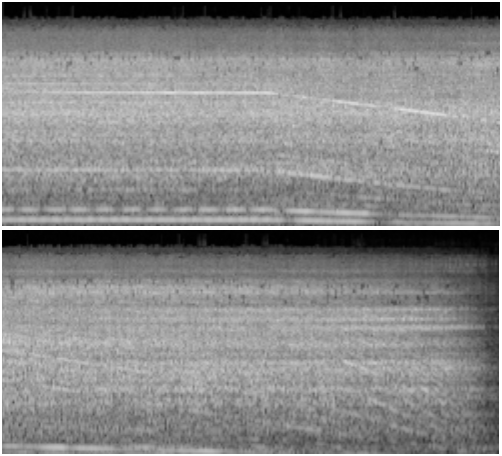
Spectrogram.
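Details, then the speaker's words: Wood planer, first power-on after replacing the broken drive sprocket that had been knocking things off, with the cover still off: a steady motor hum and bright whine, then a smooth fall in pitch as it spins down, with no knocking or grinding. Normal running. "Just going to turn it on and see if everything's turning. And if it flies apart, y'all look out."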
